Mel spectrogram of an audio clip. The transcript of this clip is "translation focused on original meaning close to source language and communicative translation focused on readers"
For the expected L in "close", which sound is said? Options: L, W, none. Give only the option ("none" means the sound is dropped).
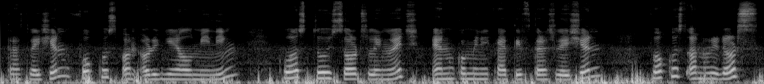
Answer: L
